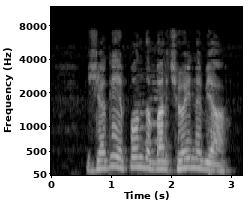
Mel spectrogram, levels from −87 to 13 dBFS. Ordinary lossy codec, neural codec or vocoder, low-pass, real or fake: AAC, 64 kbps; none; 7.2 kHz; real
